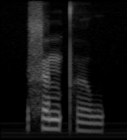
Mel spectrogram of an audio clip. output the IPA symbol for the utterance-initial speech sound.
s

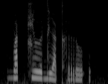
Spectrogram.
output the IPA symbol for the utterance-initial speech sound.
b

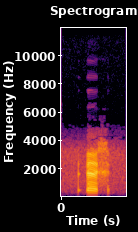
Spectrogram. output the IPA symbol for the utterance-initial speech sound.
ʔ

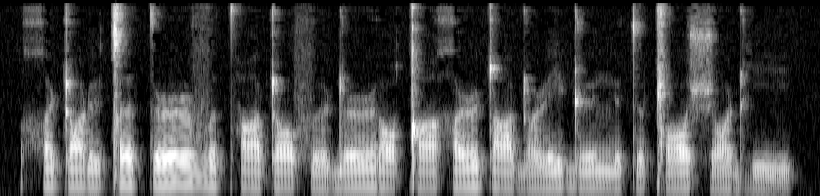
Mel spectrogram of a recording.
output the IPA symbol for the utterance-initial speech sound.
χ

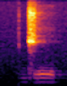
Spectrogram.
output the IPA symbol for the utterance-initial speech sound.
d͡ʒ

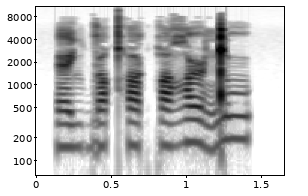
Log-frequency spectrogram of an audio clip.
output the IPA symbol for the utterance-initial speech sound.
ɛ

